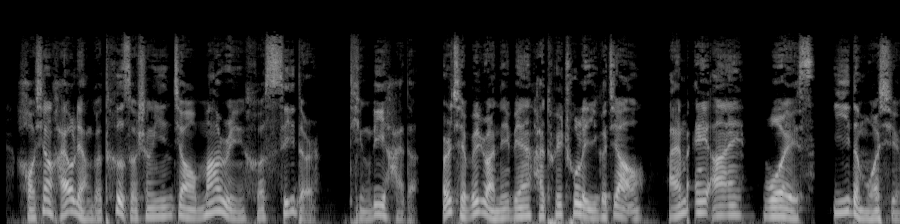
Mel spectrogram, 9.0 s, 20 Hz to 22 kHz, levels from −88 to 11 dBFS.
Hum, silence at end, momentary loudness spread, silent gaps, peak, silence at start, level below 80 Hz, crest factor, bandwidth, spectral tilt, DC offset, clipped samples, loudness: none; 0 s; 8 LU; 4.22-4.42 s; -6 dBFS; 0.2 s; -44 dBFS; 18 dB; 13 kHz; -5 dB/octave; under 0.1%; under 0.1%; -24 LUFS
